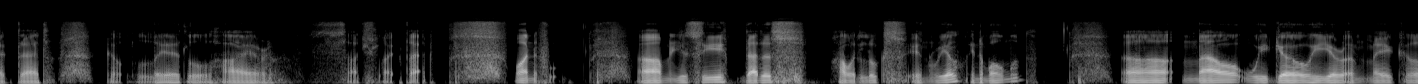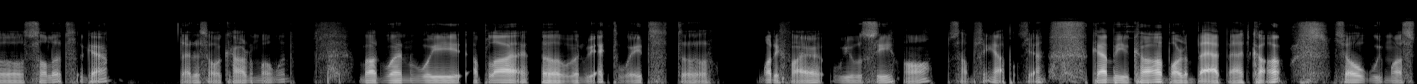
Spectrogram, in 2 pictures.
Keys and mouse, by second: 1.0-3.7 drag, 6.1 Tab, 22.8 middle click.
